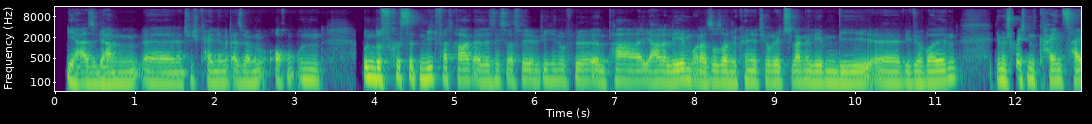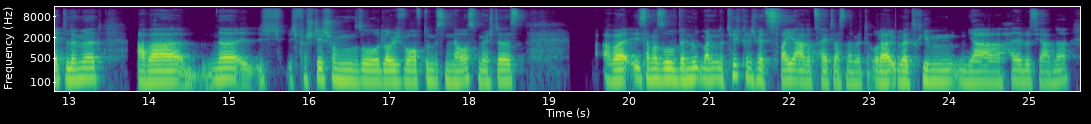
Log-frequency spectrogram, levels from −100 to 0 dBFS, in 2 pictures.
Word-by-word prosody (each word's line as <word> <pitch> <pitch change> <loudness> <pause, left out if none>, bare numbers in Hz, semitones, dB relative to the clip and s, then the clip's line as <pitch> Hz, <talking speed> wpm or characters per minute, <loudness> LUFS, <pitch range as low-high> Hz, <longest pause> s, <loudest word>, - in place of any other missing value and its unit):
Ja, 100 -5 0
also, 100 0 -1
wir 95 - +1
haben, 100 +1 -2
äh, 95 -1 0
natürlich 95 +3 -7
kein 100 0 -3
Limit, 105 +1 -3
also, 105 -1 -3
wir 100 - 0
haben 105 +3 -4
auch - - -2
'n - - -7
un 120 -3 -3 0.5
unbefristeten 135 -1 +2
Mietvertrag, 125 -2 0
also, 110 - 0
jetzt 110 0 -3
nicht 115 - -6
so, - - -5
dass 105 - -5
wir 120 - -1
irgendwie 115 0 -3
hier 115 - -5
nur 115 -1 -5
für 115 +1 -1
'n 105 - -3
paar 110 0 0
Jahre 105 -1 +1
leben 115 +3 +4
oder 100 -2 +2
so, 110 +2 -1
sondern 105 -1 +2
wir 100 - -2
können 110 - -1
hier 105 - -1
theoretisch 105 0 -2
so - - -8
lange 110 0 +1
leben, 105 -1 +1
wie, 100 +1 +2
äh, 100 -1 0
wie 100 0 -4
wir 100 -1 0
wollen. 110 +5 +2 0.4
Dementsprechend 120 +1 0
kein 115 -1 0
Zeitlimit. 125 +4 +1 0.4
Aber 110 +1 +5
ne, 130 +2 +1
ich - - -14
ich - - -15
verstehe 125 +1 -3
schon 120 -3 -2
so 110 0 +2
glaube 110 0 +4
ich, 110 - -6
worauf 110 0 +1
du 115 - -5
'n 115 - -3
bisschen 110 0 -6
hinaus 115 +3 -1
möchtest. 115 +1 -1 1.0
Aber 120 0 +5
ich 130 - 0
sage 130 -1 0
mal 125 - +3
so, 125 0 +3
wenn 120 0 +2
du 130 +1 +2
man 130 0 -1
natürlich 145 +7 -4
könnte 130 -2 -5
ich 120 - -10
mir 120 - +2
jetzt - - -5
2 115 0 +1
Jahre 110 -2 +1
Zeit 105 0 -4
lassen 105 0 -5
damit 100 -1 -6
oder 105 -1 +5
übertrieben 110 0 -2
1 - - -7
Jahr, 105 0 -1
0.5 110 -1 -3
Jahr, 100 -2 -5
ne? 115 +2 -6
110 Hz, 205 wpm, -22 LUFS, 105-120 Hz, 1.0 s, Aber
